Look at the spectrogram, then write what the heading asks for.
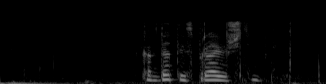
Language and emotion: Russian, neutral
